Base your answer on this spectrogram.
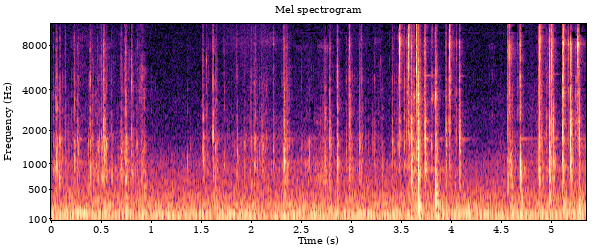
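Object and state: Plastic mechanical keyboard.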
